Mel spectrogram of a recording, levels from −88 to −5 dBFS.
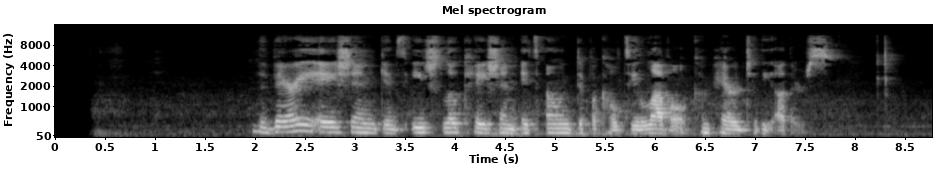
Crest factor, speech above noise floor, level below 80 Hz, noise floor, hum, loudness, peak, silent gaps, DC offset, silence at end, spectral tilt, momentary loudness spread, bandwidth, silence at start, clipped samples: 22 dB; 35 dB; -58 dBFS; -59 dBFS; none; -24 LUFS; -4 dBFS; none; under 0.1%; 0.45 s; -4.5 dB/octave; 11 LU; 11.5 kHz; 1.95 s; under 0.1%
